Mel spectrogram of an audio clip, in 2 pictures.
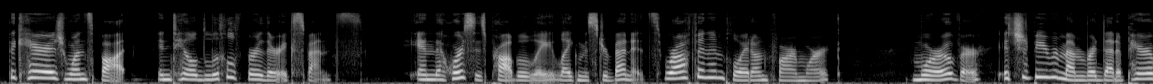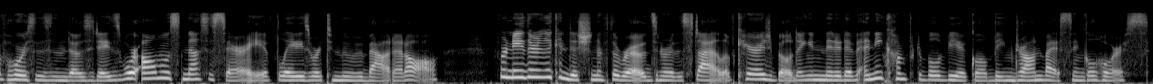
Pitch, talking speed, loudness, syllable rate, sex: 220 Hz, 180 wpm, -19 LUFS, 5.7 syllables/s, female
